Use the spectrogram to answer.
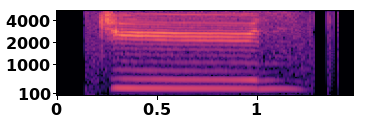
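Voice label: "zyun6", Cantonese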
